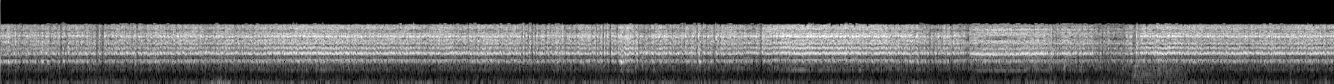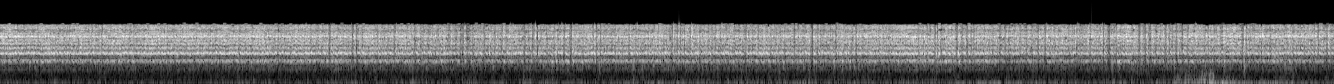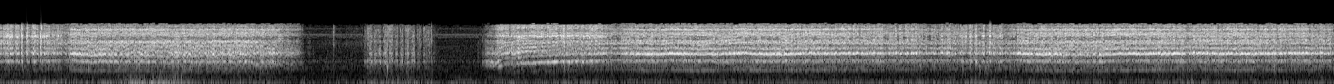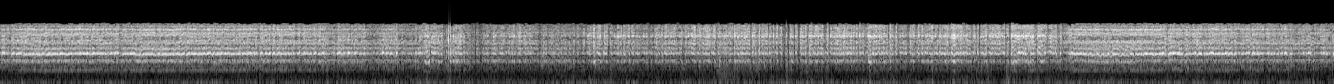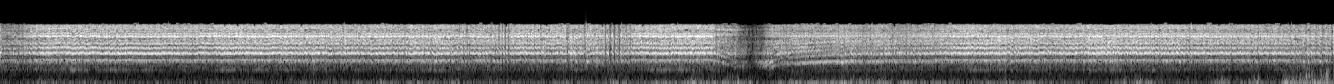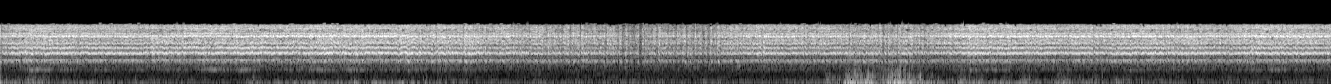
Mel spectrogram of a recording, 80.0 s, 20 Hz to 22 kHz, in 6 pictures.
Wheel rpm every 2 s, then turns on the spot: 160, 160, 160, 160, 160, 160, 160, 160, 160, 160, 160, 160, 160, 160, 110, 50, 150, 160, 160, 160, 160, 160, 160, 160, 160, 160, 160, 160, 160, 160, 110, 160, 160, 160, 160, 160, 160, 160, 160, 160.
none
